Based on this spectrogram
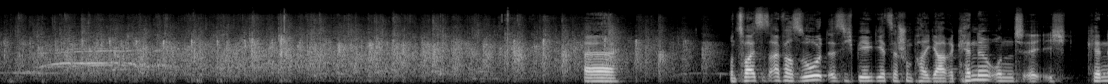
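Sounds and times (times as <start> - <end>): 
audience applauding: 0.0 - 7.6
speech: 5.8 - 6.3, 7.3 - 11.0.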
